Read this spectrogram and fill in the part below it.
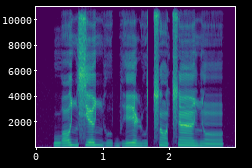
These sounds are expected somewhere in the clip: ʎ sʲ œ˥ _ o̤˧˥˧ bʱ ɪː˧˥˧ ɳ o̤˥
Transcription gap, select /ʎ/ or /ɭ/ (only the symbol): ʎ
